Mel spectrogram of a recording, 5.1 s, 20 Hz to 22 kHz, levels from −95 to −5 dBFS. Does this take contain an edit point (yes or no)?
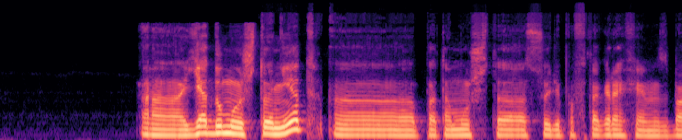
no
